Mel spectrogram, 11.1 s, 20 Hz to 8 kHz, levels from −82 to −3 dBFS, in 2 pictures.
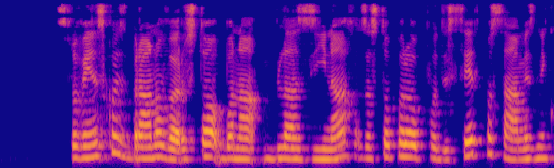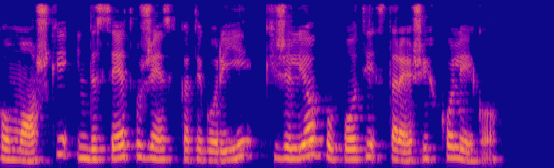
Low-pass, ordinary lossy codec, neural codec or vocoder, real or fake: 7.2 kHz; none; none; real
